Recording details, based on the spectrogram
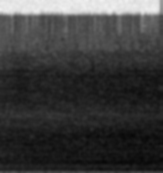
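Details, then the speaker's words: Old desktop PC that still boots: loud steady airy rush with a faint hum, like a vacuum cleaner; the processor heatsink fan is very loud. "heatsink for the processor sounds a bit like a vacuum cleaner when it turns on this is officially the loudest PC I own"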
